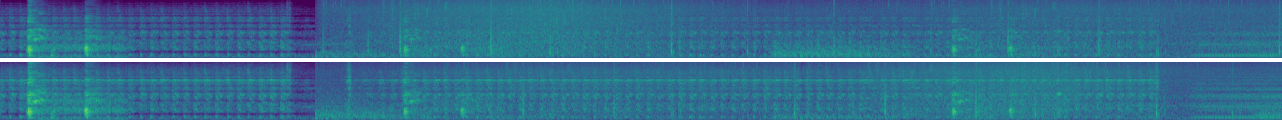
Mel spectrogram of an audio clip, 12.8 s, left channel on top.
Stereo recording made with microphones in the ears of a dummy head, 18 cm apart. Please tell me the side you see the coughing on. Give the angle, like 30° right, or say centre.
40° right.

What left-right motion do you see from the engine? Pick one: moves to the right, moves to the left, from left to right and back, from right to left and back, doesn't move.
doesn't move.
